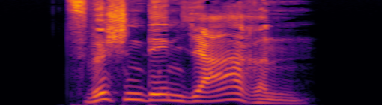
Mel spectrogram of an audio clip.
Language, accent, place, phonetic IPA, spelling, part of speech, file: German, Germany, Berlin, [ˈt͡svɪʃn̩ deːn ˈjaːʁən], zwischen den Jahren, phrase, De-zwischen den Jahren.ogg
- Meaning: the time around Christmas and New Year, with different precise understandings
